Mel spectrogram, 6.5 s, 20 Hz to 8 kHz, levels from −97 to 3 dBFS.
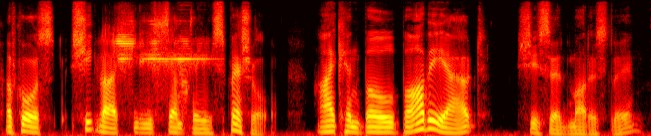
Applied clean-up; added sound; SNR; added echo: neural diffusion model UNIVERSE++.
